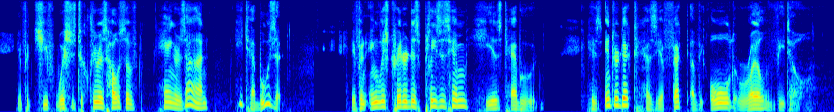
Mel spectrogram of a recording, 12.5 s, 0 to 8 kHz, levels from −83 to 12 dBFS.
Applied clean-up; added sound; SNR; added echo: none; none; none; none.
